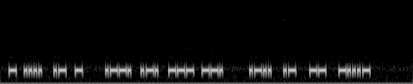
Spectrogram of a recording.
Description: Morse code, heard as a keyed tone, about 50 wpm, spaced as for 39 wpm, 660 Hz. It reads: THAT PROGLAM<BT>
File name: archived / CRSnet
